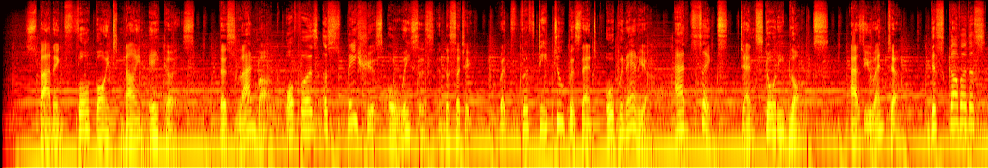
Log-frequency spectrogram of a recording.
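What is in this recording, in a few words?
english real estate, male; Hindi Voice Actor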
